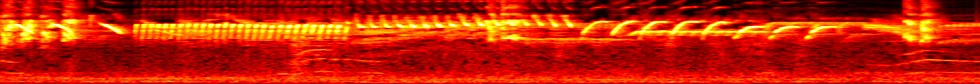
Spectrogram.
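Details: Canary song for tutoring young canaries: long fast trills of high repeated notes, a rolling rattle, then a row of looping upslurred whistles, with faint low background noise.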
